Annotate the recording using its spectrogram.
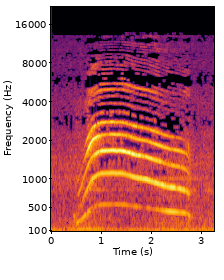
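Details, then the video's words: Cat during a fight gives a single loud, sustained yowl lasting about two seconds, rising sharply then holding steady and slowly falling, with strong harmonics and a quiet background. "Cats Fight - The Best YouTube Videos on Cat Combat"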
